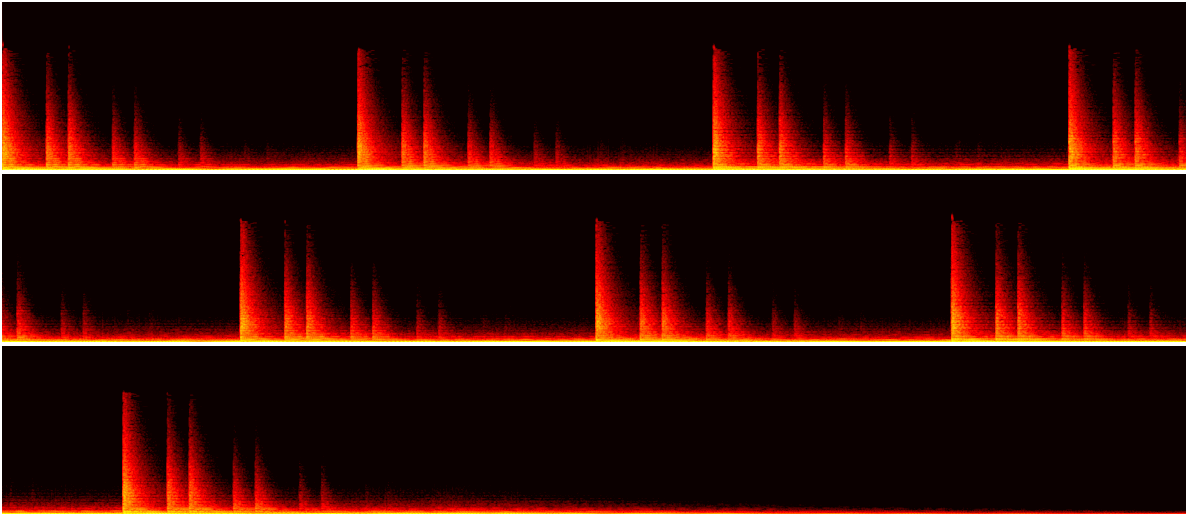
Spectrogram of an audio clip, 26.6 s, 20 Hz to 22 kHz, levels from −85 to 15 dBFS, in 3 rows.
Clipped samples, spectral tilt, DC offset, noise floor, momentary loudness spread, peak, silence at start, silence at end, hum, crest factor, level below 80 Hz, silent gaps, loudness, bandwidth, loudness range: under 0.1%; -7.5 dB/octave; 6%; -49 dBFS; 7 LU; 0 dBFS; 0 s; 0 s; none; 14 dB; -18 dBFS; none; -17 LUFS; 8.4 kHz; 6 LU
